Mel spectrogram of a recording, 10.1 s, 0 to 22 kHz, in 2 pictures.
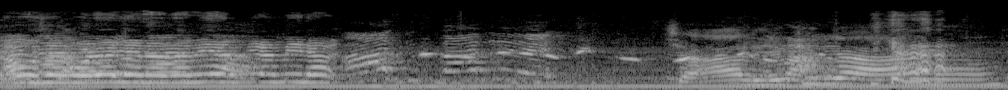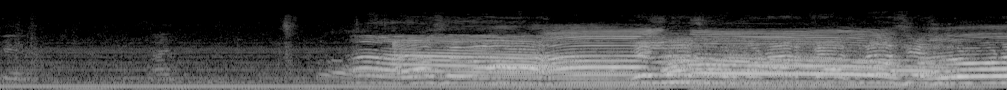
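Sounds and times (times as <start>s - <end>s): low electrical hum: 0.0s - 10.0s
people chanting and calling out: 6.7s - 10.0s.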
